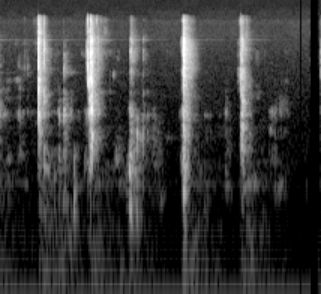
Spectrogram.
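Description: Close-miked mouth sounds of eating oven-baked pork rib meat: about five short chewing clicks and lip smacks, roughly one a second, with quiet between them.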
